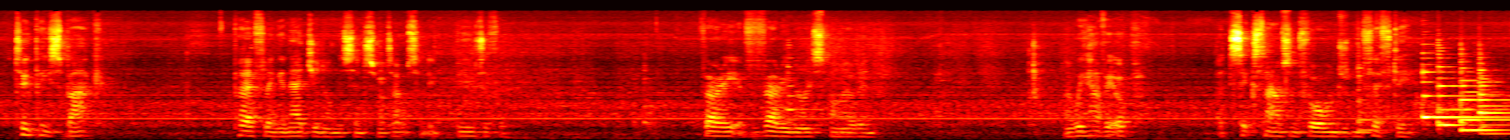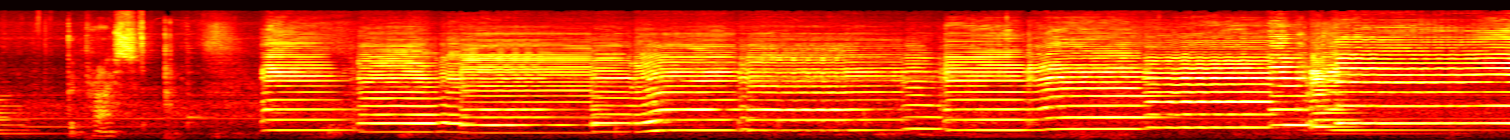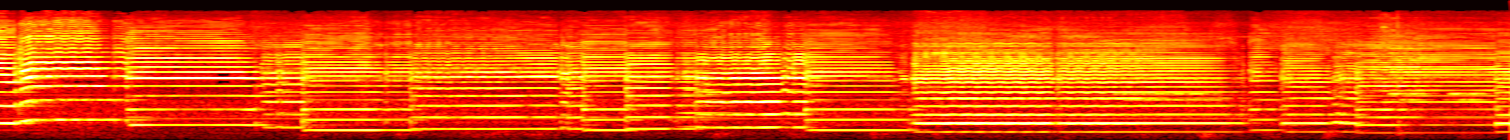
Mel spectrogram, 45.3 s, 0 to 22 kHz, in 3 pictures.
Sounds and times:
Speech: 0.1s - 1.1s, 2.3s - 5.2s, 7.0s - 8.8s, 10.6s - 11.5s, 12.2s - 14.2s, 15.8s - 16.6s
Violin, fiddle: 17.7s - 45.3s.

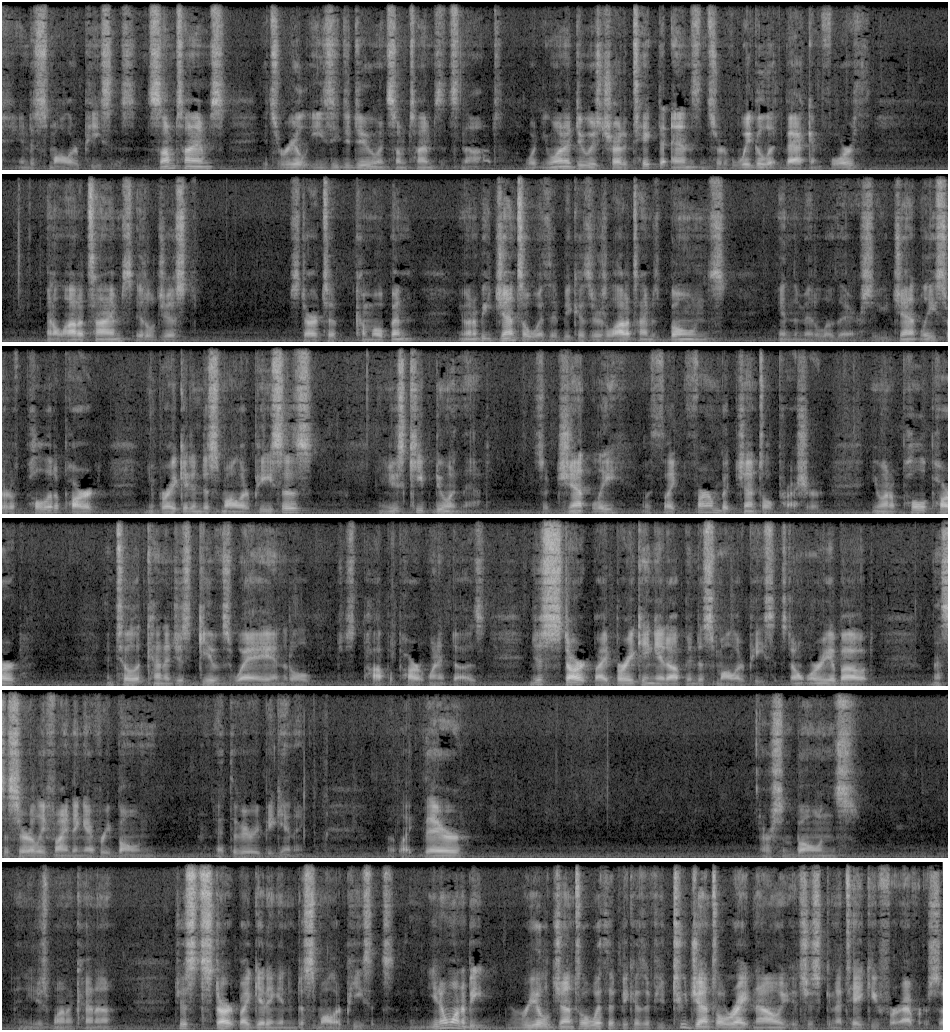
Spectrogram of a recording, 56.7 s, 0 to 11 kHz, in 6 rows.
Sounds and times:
Speech: 0.0s - 8.7s, 9.9s - 11.4s, 12.4s - 22.1s, 22.7s - 28.7s, 29.4s - 37.1s, 37.7s - 41.0s, 41.7s - 42.6s, 45.4s - 46.5s, 47.4s - 56.7s.

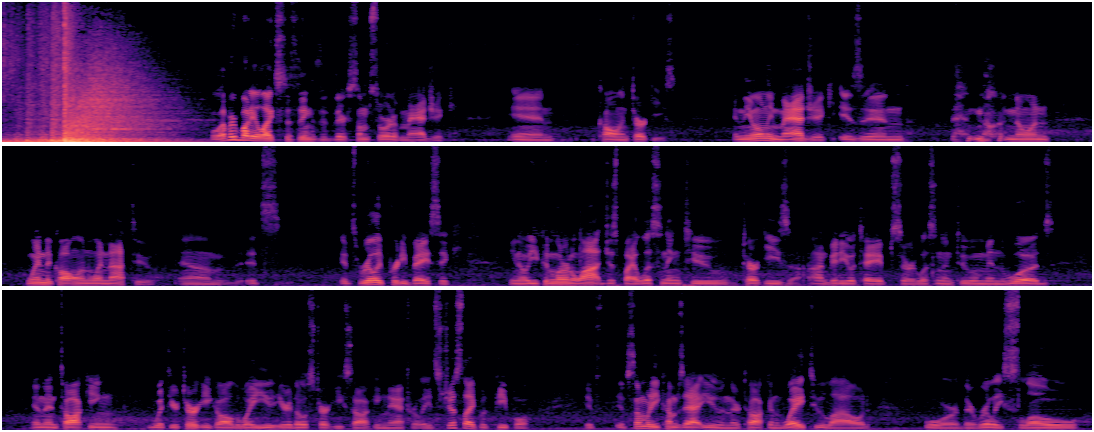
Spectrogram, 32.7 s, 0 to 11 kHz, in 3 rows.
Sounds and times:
Speech: 2.1s - 4.5s, 5.1s - 10.5s, 11.2s - 13.7s, 14.3s - 15.4s, 16.0s - 21.4s, 22.1s - 32.6s.

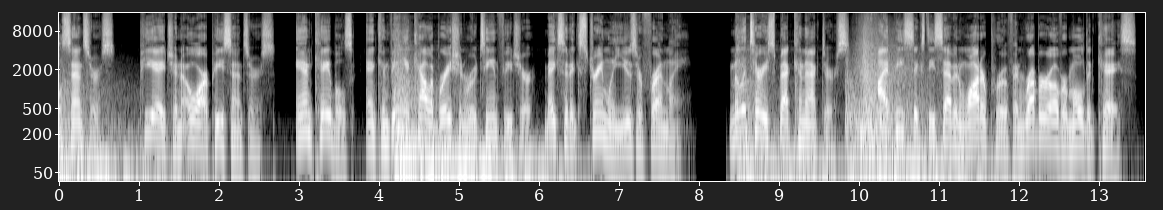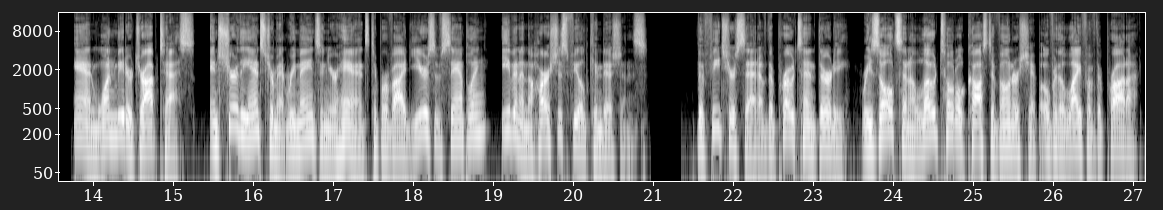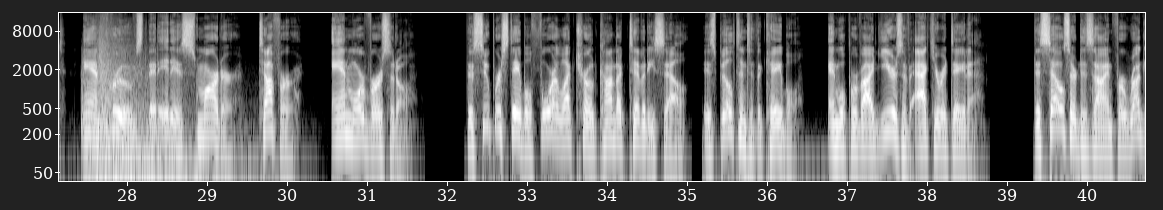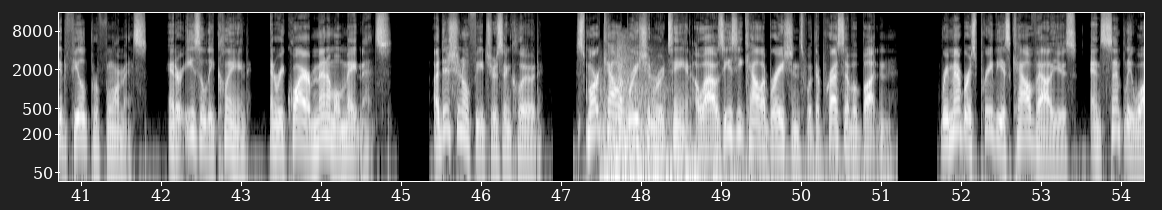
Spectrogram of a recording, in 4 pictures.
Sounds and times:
Speech: 0.0s - 21.0s, 21.6s - 31.6s, 32.2s - 38.8s, 39.4s - 51.2s, 51.8s - 54.2s.

